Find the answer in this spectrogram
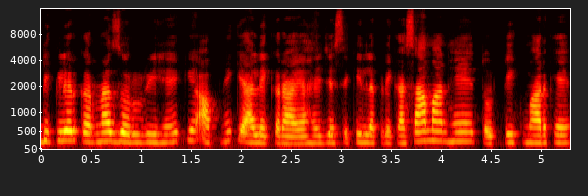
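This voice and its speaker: The recording is dry and close, with no echo. A woman talks in a Marathi accent. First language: Marathi (speaking Hindi). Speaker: vlogger. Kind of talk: vlog tutorial. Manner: hesitant fillers.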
